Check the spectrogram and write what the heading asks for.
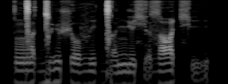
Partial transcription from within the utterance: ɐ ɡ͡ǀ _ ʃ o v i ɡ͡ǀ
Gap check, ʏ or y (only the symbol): y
